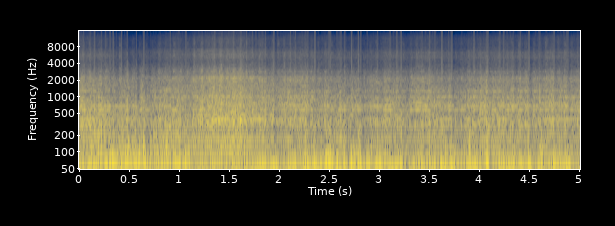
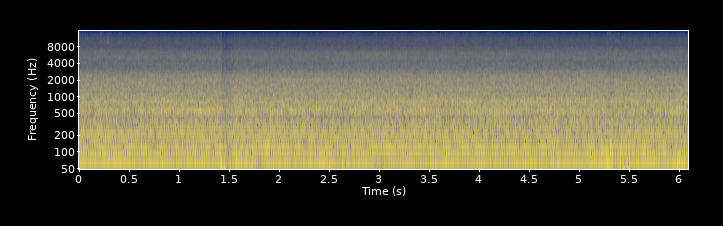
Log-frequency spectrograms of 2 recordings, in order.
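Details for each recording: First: 2007 Carrier 2.5-ton central air conditioner outdoor unit, weird noises off and on for four or five years: rough, fluttering rumble with uneven rattly pulses over the running hum; believed to be the fan motor, source hard to pinpoint. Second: 2007 Carrier 2.5-ton central air conditioner outdoor unit back to sounding normal after its intermittent weird noise: a steady, even low hum from the compressor and fan for several seconds, then gusty noise, with even airflow out of the top.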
